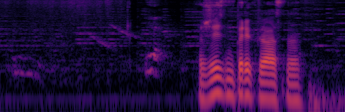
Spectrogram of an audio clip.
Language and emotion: Russian, neutral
